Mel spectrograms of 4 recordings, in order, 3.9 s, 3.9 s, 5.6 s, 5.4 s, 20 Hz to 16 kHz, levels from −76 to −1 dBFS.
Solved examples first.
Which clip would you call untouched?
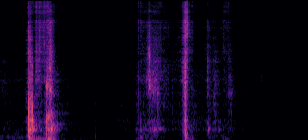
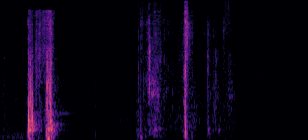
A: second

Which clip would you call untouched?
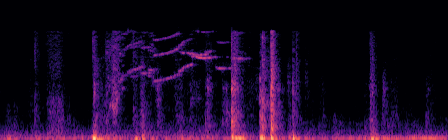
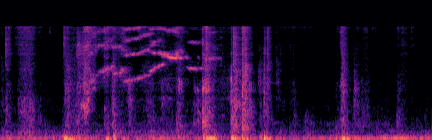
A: first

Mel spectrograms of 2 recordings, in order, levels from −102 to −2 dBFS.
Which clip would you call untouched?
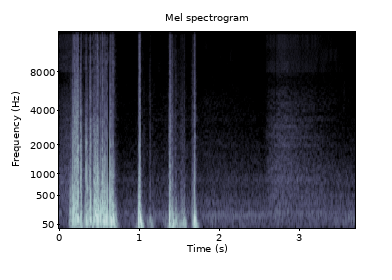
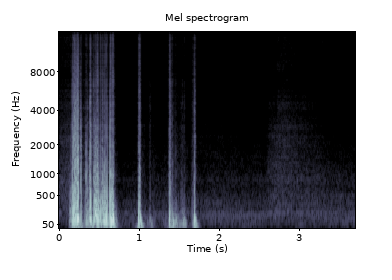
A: first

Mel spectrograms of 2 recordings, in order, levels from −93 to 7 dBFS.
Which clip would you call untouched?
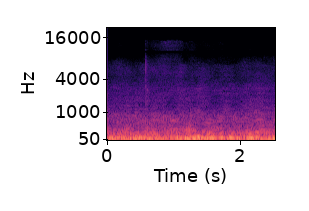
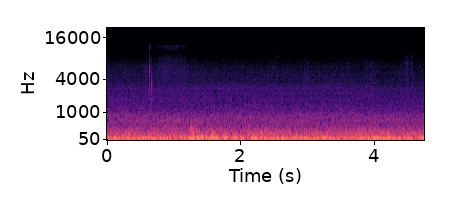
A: second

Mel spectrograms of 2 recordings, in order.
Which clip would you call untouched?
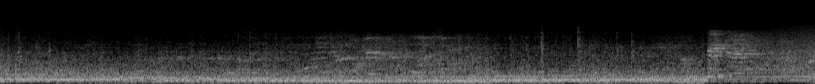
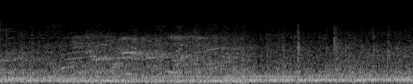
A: second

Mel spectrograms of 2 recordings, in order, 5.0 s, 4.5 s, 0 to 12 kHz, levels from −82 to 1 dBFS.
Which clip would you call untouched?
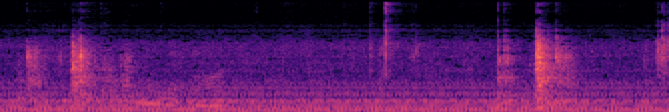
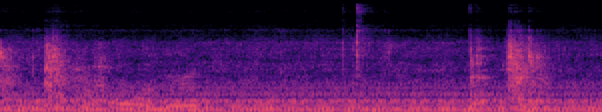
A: first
